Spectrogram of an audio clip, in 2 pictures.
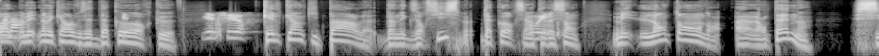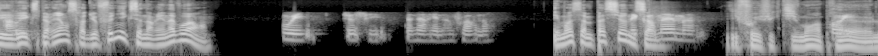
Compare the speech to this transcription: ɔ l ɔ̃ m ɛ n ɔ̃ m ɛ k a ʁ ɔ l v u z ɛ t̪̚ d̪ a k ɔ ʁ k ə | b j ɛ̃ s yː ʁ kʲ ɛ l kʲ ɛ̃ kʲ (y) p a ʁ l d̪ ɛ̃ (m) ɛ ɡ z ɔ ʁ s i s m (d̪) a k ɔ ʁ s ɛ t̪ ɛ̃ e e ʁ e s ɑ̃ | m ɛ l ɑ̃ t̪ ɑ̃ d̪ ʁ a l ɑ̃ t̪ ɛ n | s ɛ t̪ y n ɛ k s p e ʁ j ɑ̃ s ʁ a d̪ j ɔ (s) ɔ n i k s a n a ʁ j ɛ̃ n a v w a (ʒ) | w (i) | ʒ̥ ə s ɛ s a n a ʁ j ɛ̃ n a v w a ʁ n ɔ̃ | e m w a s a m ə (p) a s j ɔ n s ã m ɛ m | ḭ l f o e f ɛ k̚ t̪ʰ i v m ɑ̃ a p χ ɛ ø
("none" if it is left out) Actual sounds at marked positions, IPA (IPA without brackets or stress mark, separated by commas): i, n, d̪, f, ʁ, i, p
